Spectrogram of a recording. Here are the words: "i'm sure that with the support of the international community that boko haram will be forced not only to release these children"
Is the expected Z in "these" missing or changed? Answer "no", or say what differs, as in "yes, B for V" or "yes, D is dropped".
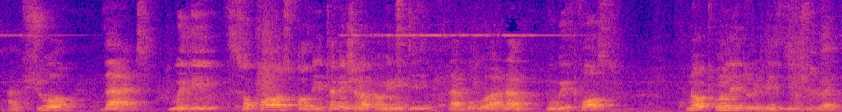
yes, Z is dropped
